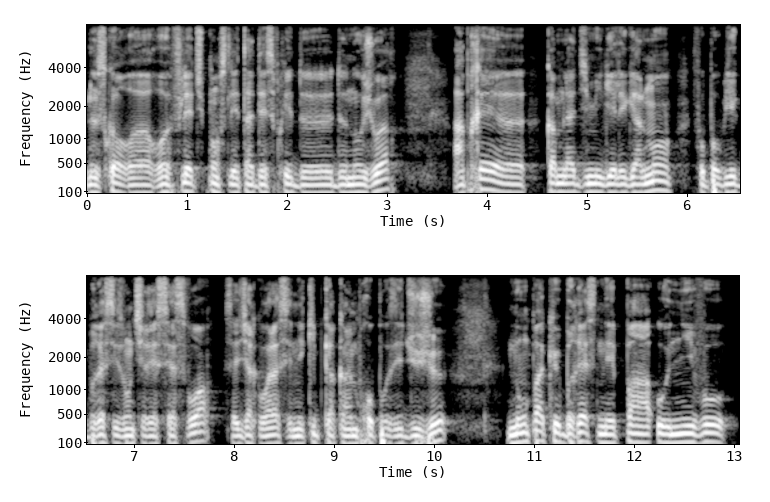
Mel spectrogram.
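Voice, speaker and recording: A man's voice: low-pitched, fairly even intonation, moderate pace. A man on a fan panel giving a considered, somewhat hesitant football opinion. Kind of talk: football analysis in casual chat.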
